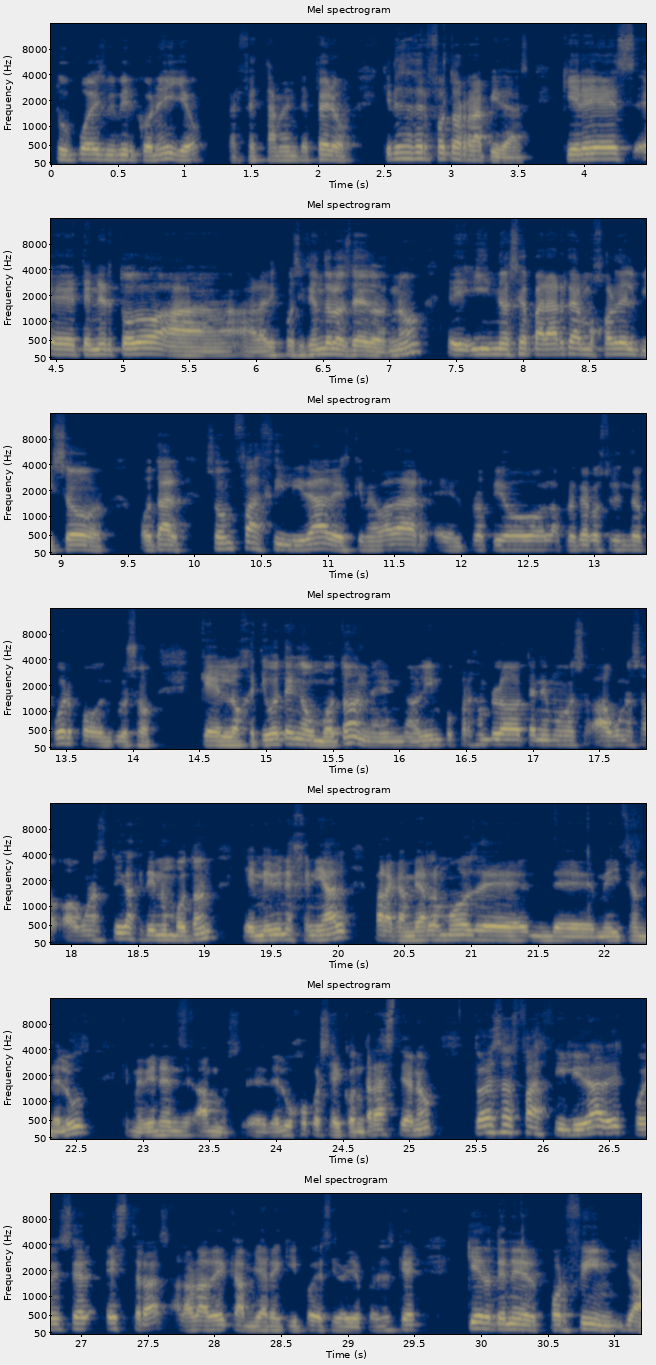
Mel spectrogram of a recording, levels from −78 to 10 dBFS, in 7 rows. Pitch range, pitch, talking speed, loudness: 115-140 Hz, 125 Hz, 225 wpm, -22 LUFS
